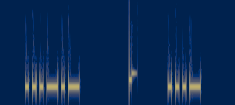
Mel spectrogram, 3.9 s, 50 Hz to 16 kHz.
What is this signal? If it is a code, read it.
Morse code, heard as a keyed tone, about 20 wpm, 700 Hz. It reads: <SK> V
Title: Single Character (Letter:Number:Punctuation:Prosign) - Rapid-Fire - 20wpm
